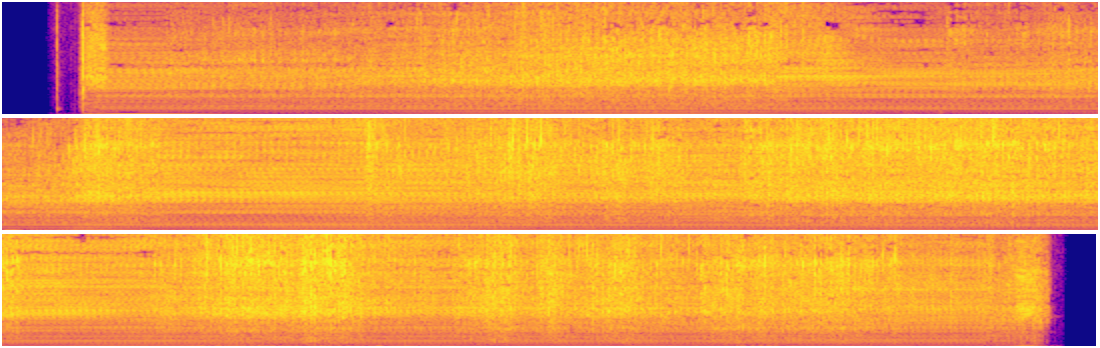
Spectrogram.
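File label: sound of razor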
